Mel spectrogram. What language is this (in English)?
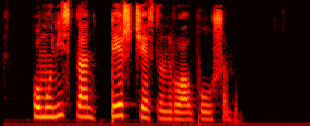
Mari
